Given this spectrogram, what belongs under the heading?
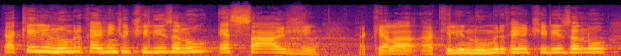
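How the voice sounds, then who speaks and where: Chatty lawyer in a reverberant hall. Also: male voice, high-pitched, quick pace. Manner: conversational, many "né?" tags, acts out dialogue. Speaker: criminal defense lawyer lecturing. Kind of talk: lecture with anecdotes. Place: lecture hall.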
